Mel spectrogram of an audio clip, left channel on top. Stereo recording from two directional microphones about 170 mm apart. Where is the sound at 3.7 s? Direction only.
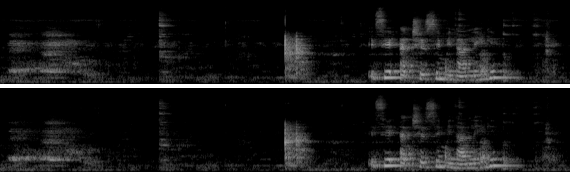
15° right (ahead or behind).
